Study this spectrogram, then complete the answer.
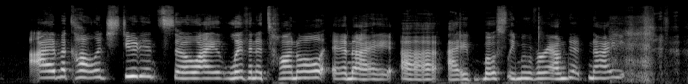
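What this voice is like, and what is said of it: Impression of Emma Choi. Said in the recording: “do you want to try impersonate me? ... Why is it so hard to do an Emma Choi?”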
